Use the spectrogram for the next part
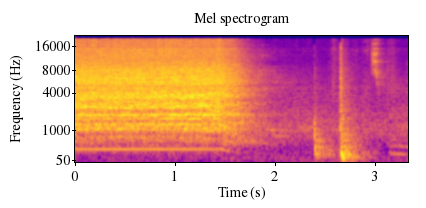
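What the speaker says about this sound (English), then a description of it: "I'm going to go back and dry it with the hair dryer." A hair dryer blows with a steady whirring hum, then shuts off and winds down, followed by a couple of soft clicks and taps.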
